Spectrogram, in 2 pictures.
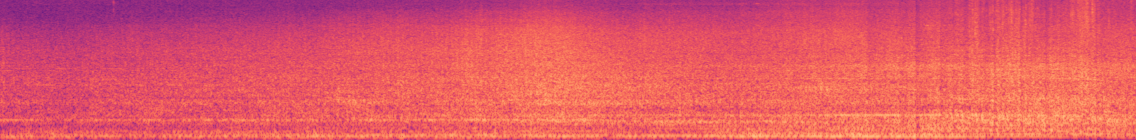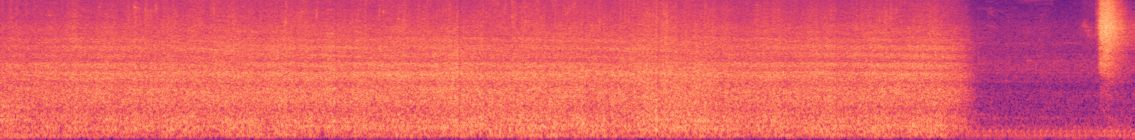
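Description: Diesel locomotives hauling an oil tank train, their engines working hard as they approach and pass, followed by a steady rumble as the tank wagons roll by. The sound drops off suddenly near the end, with one short click just after.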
